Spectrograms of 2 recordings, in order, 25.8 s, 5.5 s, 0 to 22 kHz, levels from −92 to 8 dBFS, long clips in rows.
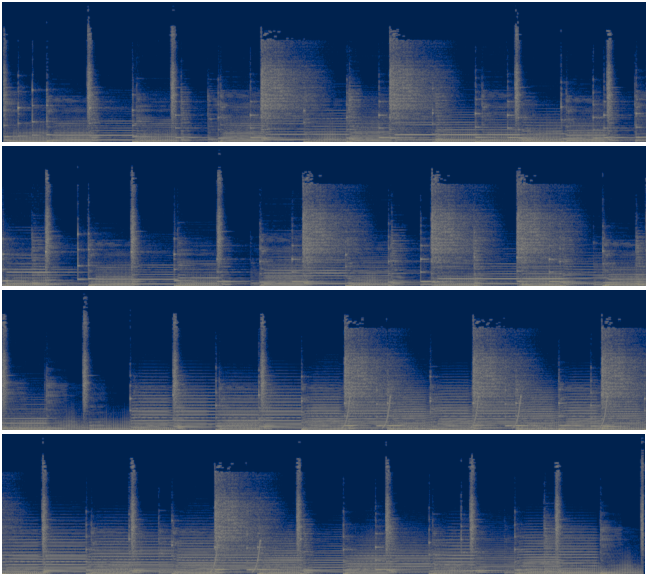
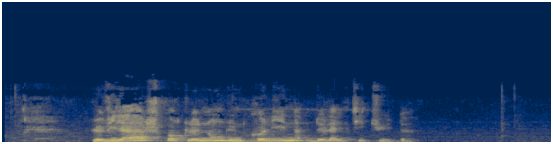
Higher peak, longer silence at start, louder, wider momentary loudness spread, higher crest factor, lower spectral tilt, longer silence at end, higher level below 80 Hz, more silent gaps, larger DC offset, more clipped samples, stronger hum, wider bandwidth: second, -16 dBFS vs -2 dBFS; second, 0 s vs 0.35 s; second, -34 LUFS vs -15 LUFS; second, 6 LU vs 21 LU; about the same, 18 dB vs 16 dB; second, -3 dB/octave vs -5.5 dB/octave; second, 0 s vs 1.45 s; first, -46 dBFS vs -66 dBFS; neither; neither; neither; neither; first, 18 kHz vs 7.4 kHz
